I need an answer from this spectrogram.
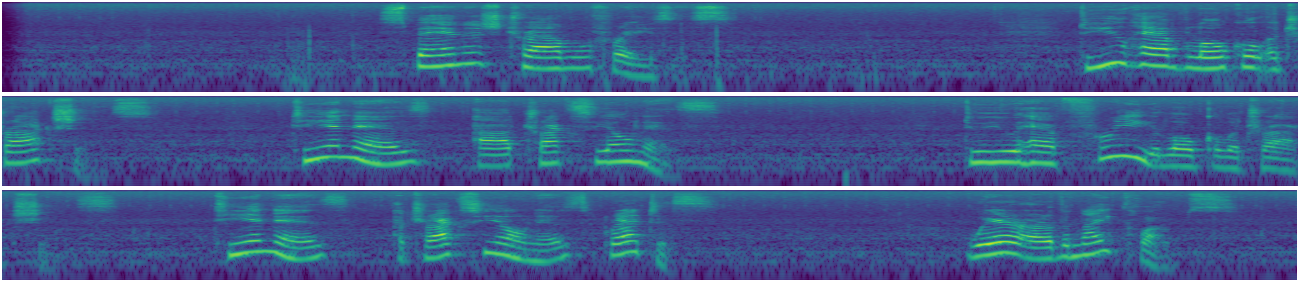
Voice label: Spanish travel phrases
